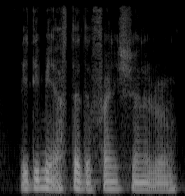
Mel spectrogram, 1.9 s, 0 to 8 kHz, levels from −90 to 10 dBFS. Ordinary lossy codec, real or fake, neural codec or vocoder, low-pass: none; fake; codec, 16 kHz, 0.4 kbps, LongCat-Audio-Codec; 7.2 kHz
